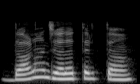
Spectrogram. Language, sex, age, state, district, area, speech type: Punjabi, female, 18-30, Punjab, Hoshiarpur, rural, spontaneous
